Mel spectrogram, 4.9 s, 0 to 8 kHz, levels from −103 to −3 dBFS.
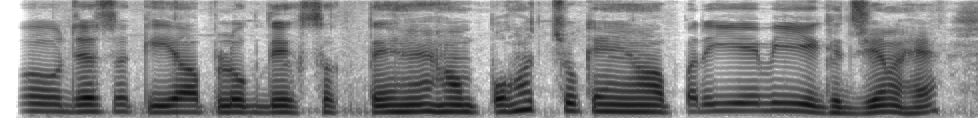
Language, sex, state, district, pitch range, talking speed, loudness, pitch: Hindi, male, Madhya Pradesh, Katni, 160-180 Hz, 235 wpm, -15 LUFS, 170 Hz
